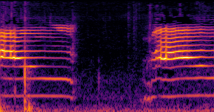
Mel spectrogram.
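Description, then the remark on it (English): A cat meows twice, loud, each call long and bright with a brief pause between them. No one speaks. “Hang that cat! He's been stealing again!”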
